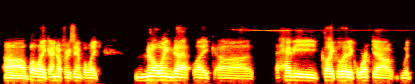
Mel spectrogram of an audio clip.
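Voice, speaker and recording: A man chatting casually on a coaches' call, halting and peppering his talk with "like" and "you know". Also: steady tone, dry recording. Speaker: participant in a coaches' conference call. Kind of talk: casual chat. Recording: dull, dry low-fidelity call audio.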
